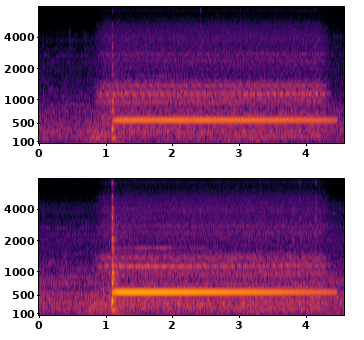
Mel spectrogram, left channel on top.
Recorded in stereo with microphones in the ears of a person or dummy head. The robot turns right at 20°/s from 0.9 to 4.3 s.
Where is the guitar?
60° right; by 4.5 s 5° left.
